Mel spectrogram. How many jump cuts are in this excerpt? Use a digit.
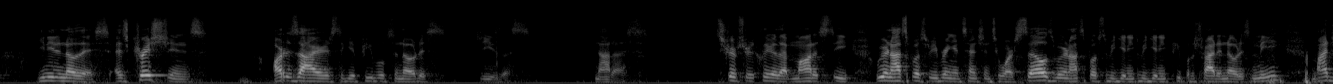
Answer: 2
